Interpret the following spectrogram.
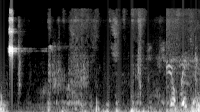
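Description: One short, sharp, high-pitched sound about a quarter second in, as two players start a lacrosse faceoff rep over the ball. Faint scattered sounds follow, with a voice in the last second.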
